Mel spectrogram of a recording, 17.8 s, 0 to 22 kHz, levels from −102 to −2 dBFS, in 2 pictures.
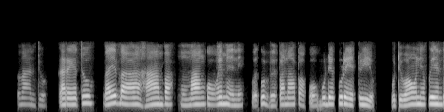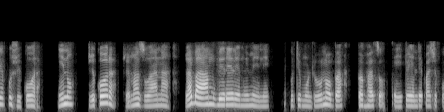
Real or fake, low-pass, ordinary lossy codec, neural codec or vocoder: fake; 5.4 kHz; AAC, 32 kbps; codec, 16 kHz, 6 kbps, DAC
